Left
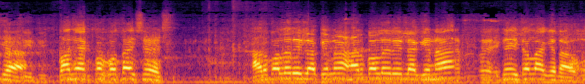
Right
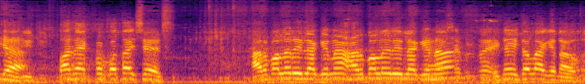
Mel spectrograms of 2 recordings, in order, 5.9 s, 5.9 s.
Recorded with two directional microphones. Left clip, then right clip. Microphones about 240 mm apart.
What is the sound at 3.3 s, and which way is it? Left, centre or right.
A man's voice, right.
